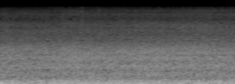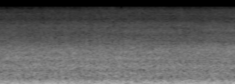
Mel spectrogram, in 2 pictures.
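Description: Steady breeze rumbling on the microphone, mixed with the even wash of sea surf.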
